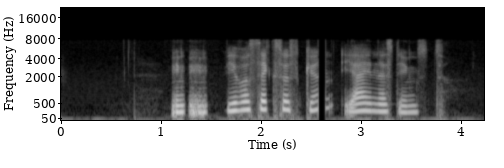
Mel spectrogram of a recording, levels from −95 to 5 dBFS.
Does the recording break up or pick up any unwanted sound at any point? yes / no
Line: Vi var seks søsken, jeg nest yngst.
yes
